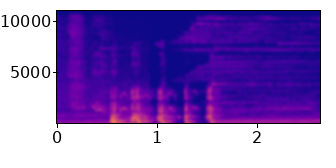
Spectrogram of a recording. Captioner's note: laughs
